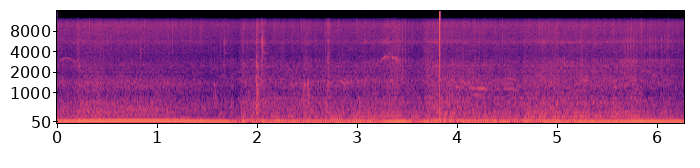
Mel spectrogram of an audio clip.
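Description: Trial 4x4's engine heard from inside the car, running with a deep, steady tone and a brief rise and fall in revs in the first second or so. Two sharp clicks come about two and four seconds in.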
